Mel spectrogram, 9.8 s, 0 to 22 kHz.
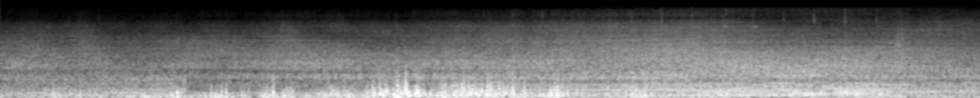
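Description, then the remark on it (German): A heavy vintage car of about 4 tonnes with a large engine rumbles steadily while driving, with a deep low drone swelling midway and wind buffeting the microphone throughout; no one speaks. “Die große Maschine wird wirklich spielen, kommt die zurecht mit diesem riesigen Auto, was ca. 4 Tonnen wiegt.”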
